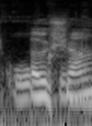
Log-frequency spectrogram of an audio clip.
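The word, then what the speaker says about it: Auchan: And in fact, the owners of Decathlon, which is a French privately held group, also has Leroy Merlin and the, is it Orkun? – Osha.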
